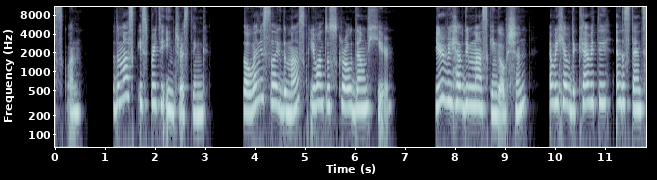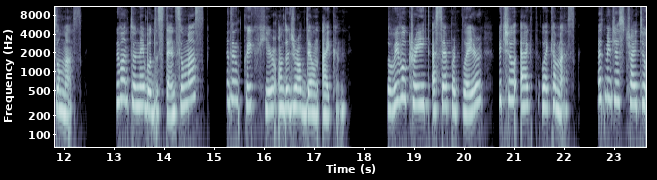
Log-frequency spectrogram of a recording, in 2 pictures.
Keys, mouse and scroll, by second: 3.1-3.4 scroll down 1, 5.4-6.4 scroll down 4, 6.7-7.4 scroll down 2, 8.5 click, 9.3-10.4 scroll down 1, 10.4-11.4 scroll down 2, 13.7 click, 16.2 click, 17.1-18.2 scroll down 3, 18.2 scroll up 3.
